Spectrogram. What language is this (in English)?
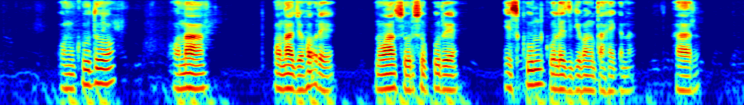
Santali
